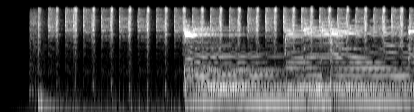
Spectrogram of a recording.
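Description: Live rock band playing. A fast, even ticking rhythm of about eight strokes a second starts it off. About three seconds in, electric guitar and bass come in with a loud held chord, and the ticking goes on over it.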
